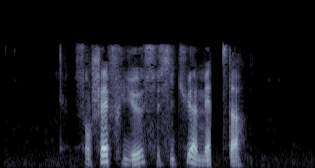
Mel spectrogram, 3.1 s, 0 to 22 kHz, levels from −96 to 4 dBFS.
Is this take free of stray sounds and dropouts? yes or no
no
